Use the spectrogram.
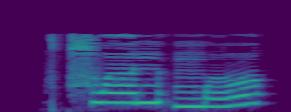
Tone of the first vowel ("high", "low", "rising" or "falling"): high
